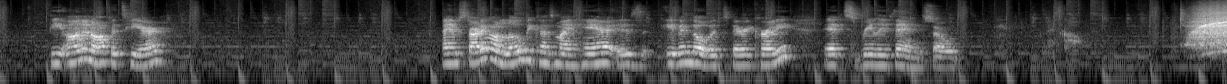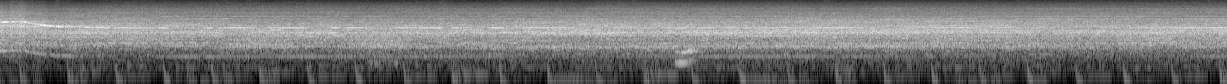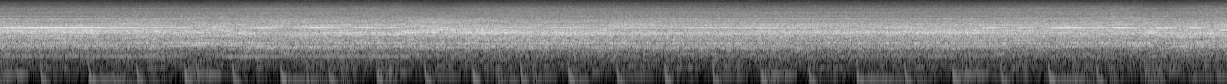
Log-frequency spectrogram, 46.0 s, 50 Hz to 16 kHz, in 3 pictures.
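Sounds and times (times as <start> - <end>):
hair dryer brush whining: 14.8 - 46.0.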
